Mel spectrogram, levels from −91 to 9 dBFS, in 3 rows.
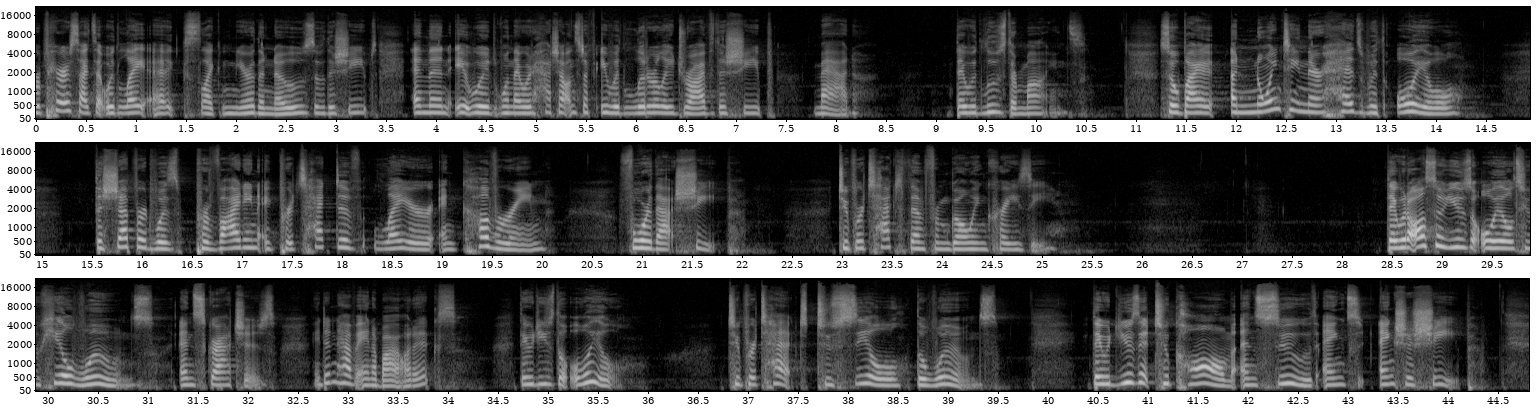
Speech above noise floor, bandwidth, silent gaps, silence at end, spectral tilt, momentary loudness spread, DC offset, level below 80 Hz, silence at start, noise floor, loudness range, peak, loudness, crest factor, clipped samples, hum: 45 dB; 19.5 kHz; none; 0 s; -3.5 dB/octave; 12 LU; under 0.1%; -80 dBFS; 0 s; -69 dBFS; 7 LU; -4 dBFS; -25 LUFS; 22 dB; under 0.1%; none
